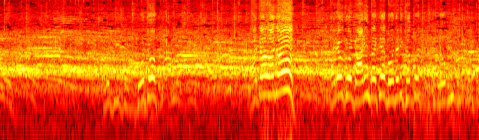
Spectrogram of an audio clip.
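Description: A man nearby shouts over the crowd.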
